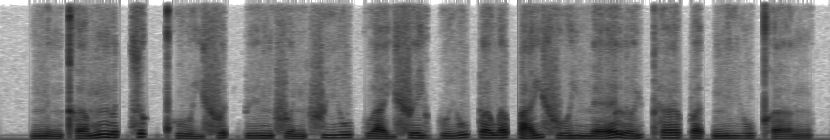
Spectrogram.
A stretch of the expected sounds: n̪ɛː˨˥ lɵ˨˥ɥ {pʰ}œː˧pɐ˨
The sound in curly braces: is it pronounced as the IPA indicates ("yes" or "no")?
yes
